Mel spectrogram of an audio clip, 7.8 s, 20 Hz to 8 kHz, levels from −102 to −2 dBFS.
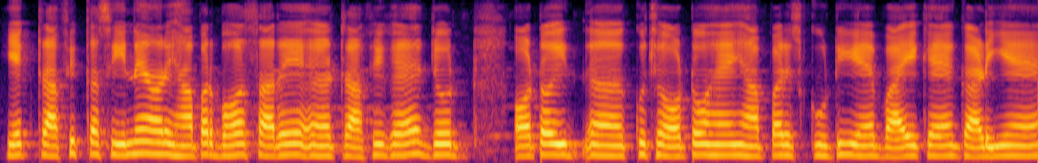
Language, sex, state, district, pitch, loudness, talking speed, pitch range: Hindi, female, Odisha, Malkangiri, 185 Hz, -15 LUFS, 210 wpm, 175-195 Hz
